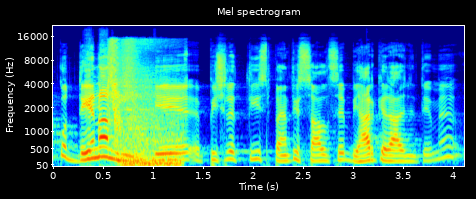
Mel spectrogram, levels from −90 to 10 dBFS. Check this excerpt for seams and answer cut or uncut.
cut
